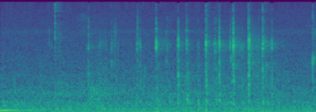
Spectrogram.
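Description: Quick taps on a computer keyboard, sparse at first and then a brisk run of crisp, close keystrokes toward the end, with no talk.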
